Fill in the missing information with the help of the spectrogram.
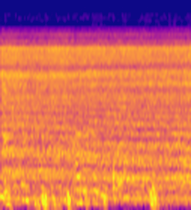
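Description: A drone's rotor buzz, a dense, steady whirring hiss that stays loud for the whole stretch, with faint voices murmuring underneath.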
